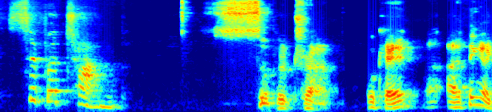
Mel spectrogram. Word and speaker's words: Supertramp: And remember the word supertramp from our earlier conversations, that first syllable has the a sound, tramp. Try saying it, supertramp.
